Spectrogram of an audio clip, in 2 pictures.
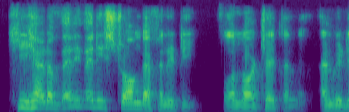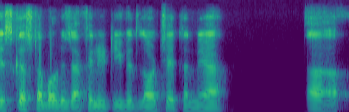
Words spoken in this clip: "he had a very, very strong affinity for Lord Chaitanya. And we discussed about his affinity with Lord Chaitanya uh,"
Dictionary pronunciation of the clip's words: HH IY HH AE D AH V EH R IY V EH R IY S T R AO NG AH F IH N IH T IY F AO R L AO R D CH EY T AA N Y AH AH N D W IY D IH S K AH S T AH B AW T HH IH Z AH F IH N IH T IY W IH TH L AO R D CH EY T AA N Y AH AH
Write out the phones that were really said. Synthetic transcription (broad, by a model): HH IY HH AE D AH V EH R IY V EH R IY S T R AO NG AH F IH N IH T IY F AO R L AO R D CH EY T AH N Y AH AH N D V IY D IH S K AH S T AH B AW T HH IH Z AH F IH N IH T IY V IH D L AO R D CH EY T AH N Y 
